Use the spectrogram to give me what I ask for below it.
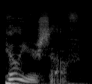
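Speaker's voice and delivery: intrusive inner voice. Retold or imitated. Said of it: "my brain goes".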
